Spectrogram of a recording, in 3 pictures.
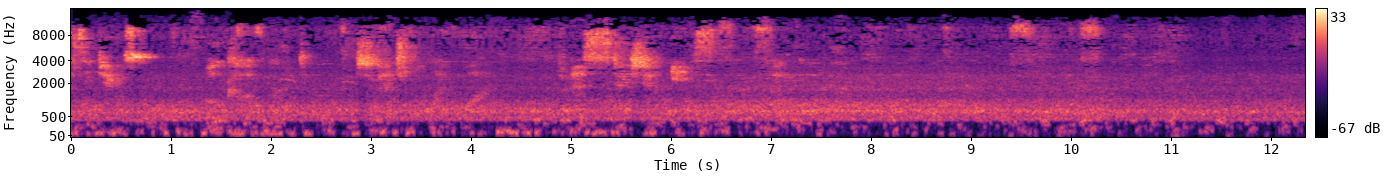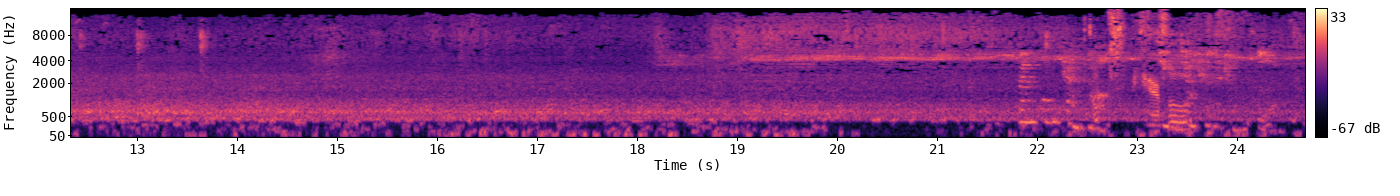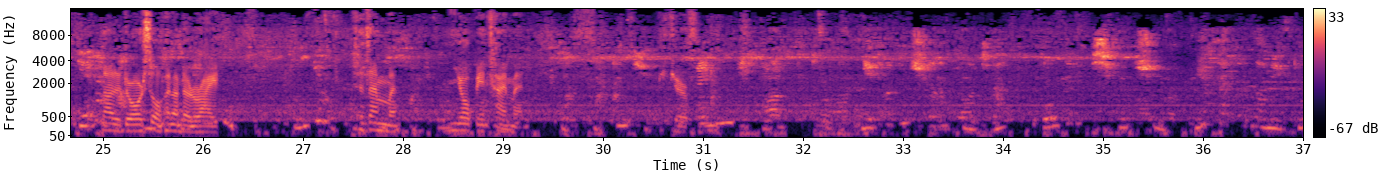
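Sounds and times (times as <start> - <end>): steady high whine: 0.0 - 37.0
train rumble and hiss: 0.0 - 37.0
person speaking: 23.0 - 23.8, 24.9 - 26.2, 27.2 - 29.2, 30.6 - 31.3.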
